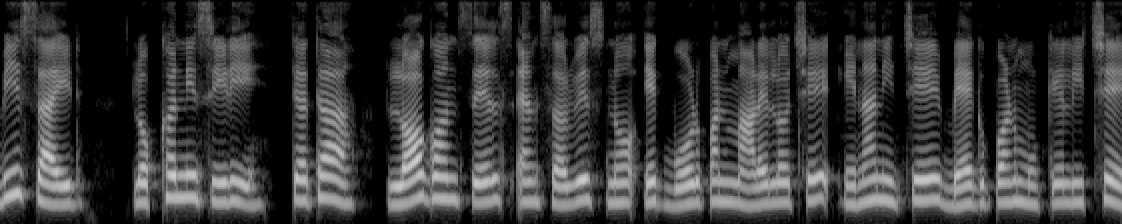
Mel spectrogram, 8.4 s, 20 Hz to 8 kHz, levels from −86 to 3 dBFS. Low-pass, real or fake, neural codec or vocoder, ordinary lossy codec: none; fake; codec, 16 kHz, 16 kbps, FunCodec, trained on Chinese and English, 50 frames a second; none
